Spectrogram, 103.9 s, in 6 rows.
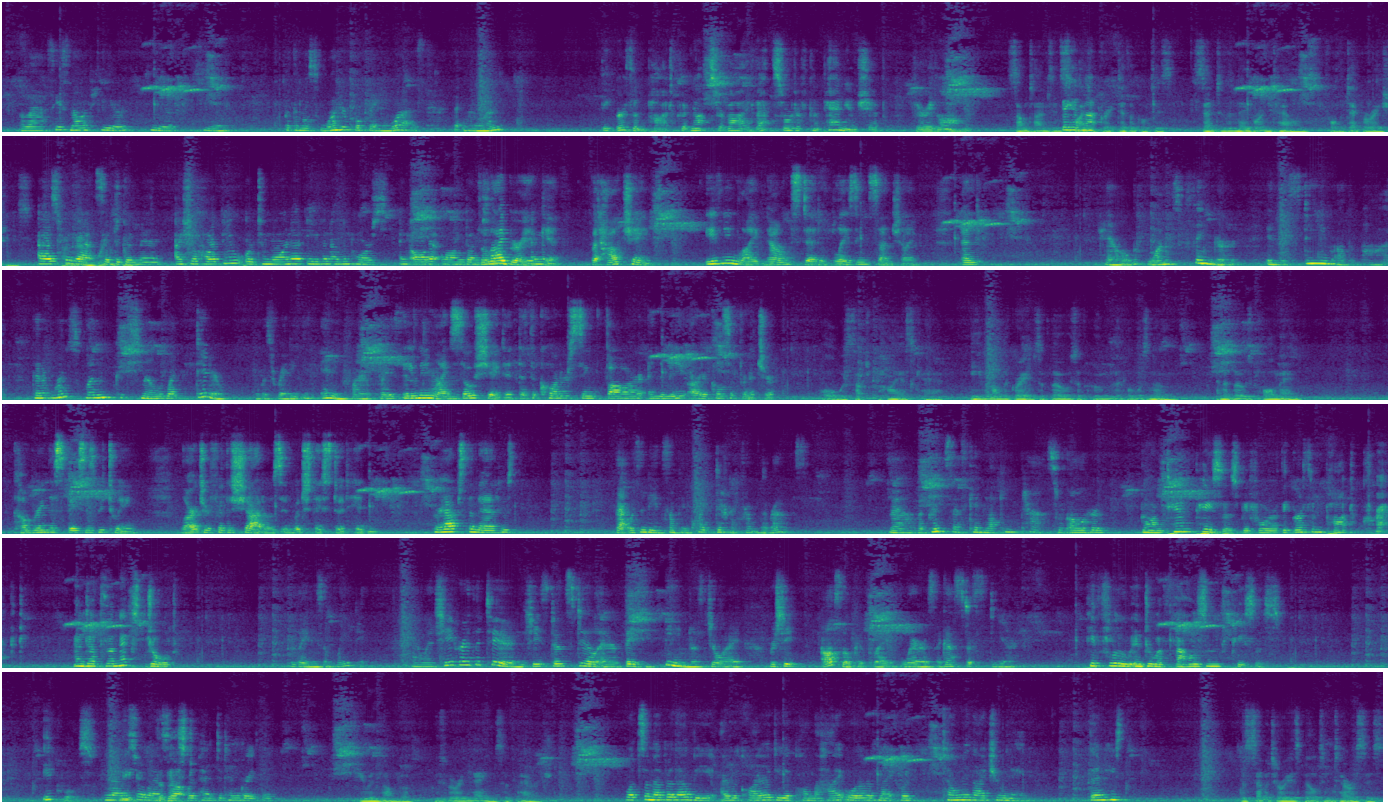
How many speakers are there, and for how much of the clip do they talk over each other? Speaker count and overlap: five, about 5%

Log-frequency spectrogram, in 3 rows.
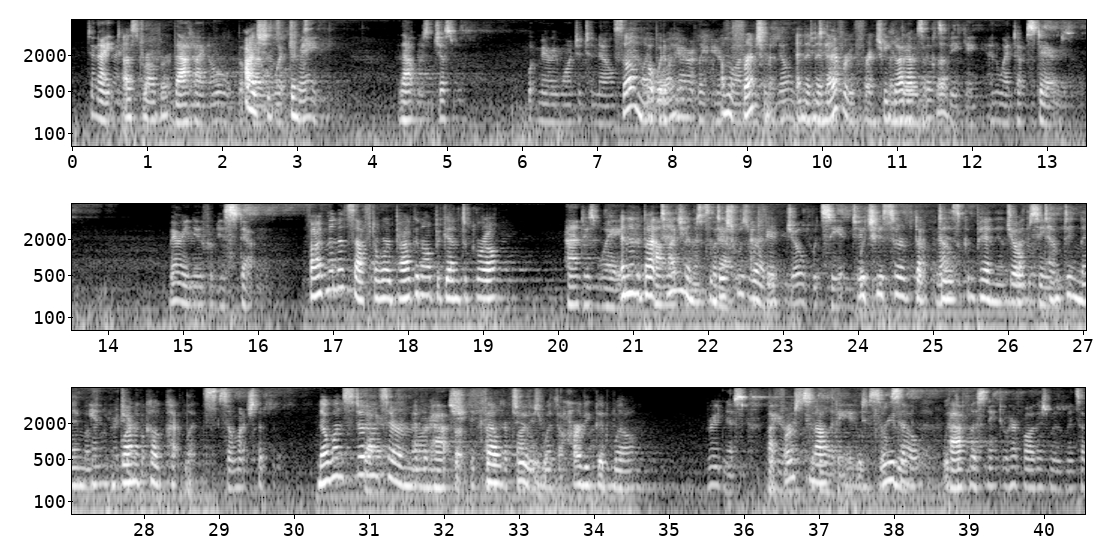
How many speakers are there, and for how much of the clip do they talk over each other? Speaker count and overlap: two, about 46%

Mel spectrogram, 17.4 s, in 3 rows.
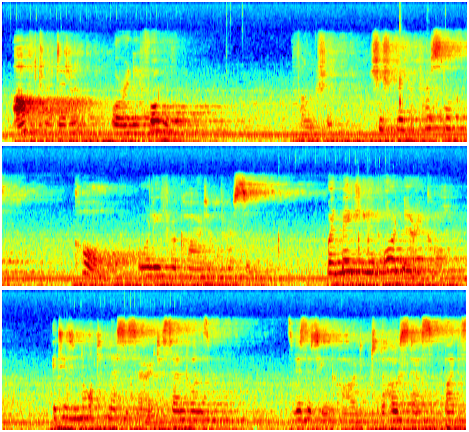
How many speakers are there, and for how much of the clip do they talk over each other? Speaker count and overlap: one, no overlap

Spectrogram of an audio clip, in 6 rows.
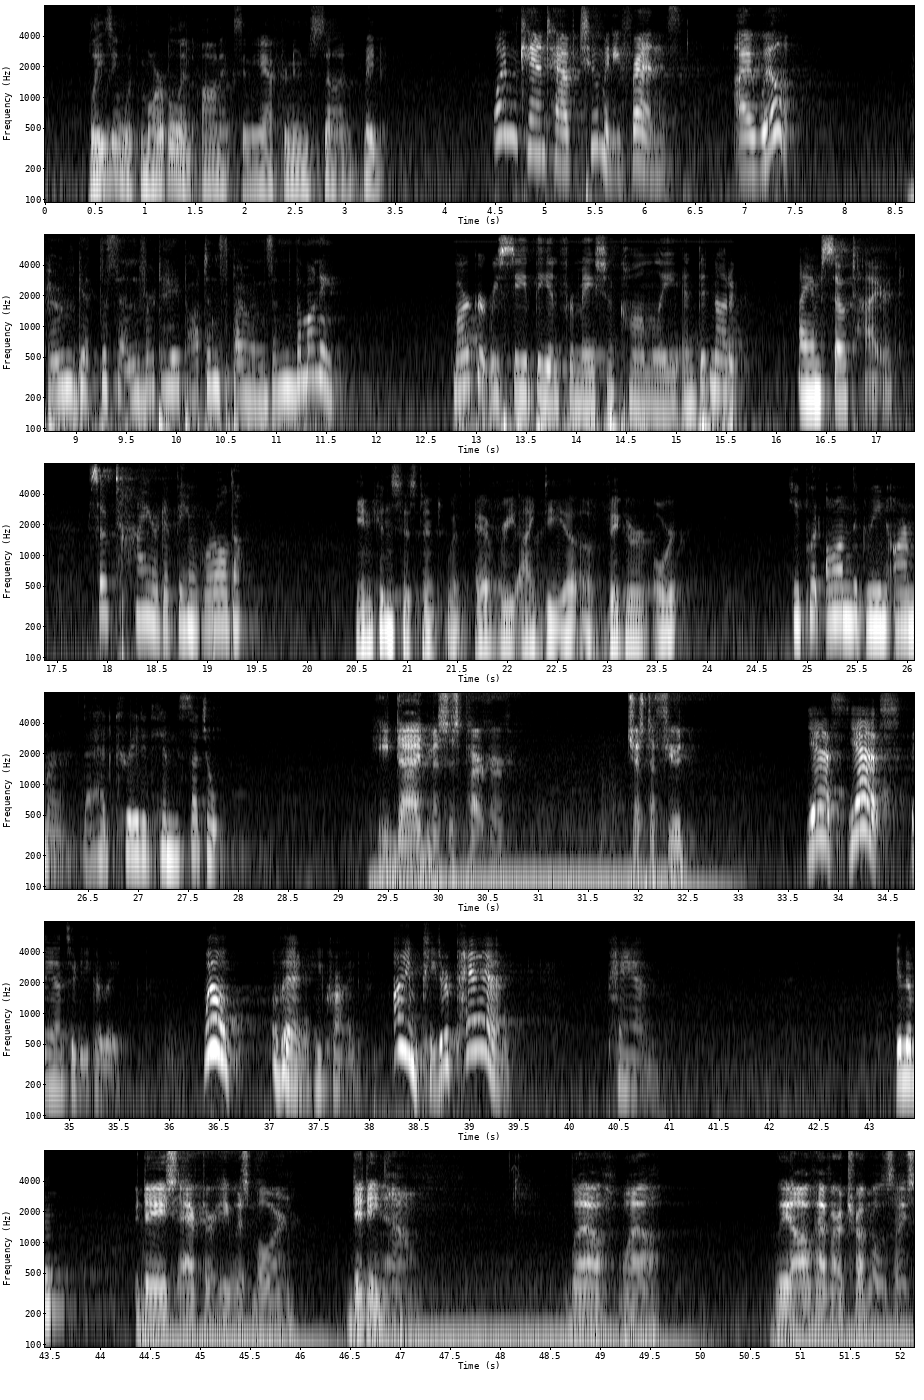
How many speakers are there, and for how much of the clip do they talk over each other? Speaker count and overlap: nine, no overlap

